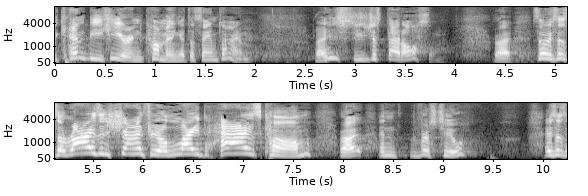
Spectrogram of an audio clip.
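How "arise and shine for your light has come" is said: raised proclamation with "has" stretched out; stress on HAS. Real, not acted. Preacher re-reading Isaiah sixty, HAS lengthened. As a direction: lift the voice and draw out "has". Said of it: "focus right there on the "has" part".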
